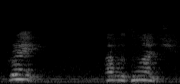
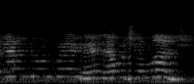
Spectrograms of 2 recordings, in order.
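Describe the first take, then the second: First: It sounds curt and hostile. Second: It sounds warm and friendly.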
